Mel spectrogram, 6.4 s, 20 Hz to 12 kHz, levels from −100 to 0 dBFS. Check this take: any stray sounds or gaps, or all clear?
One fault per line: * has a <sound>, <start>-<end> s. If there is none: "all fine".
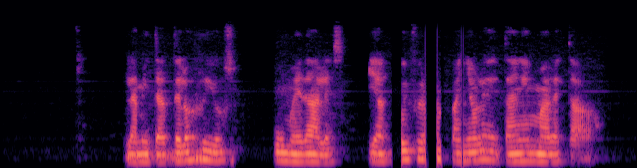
* has a dropout, 3.9-4.0 s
